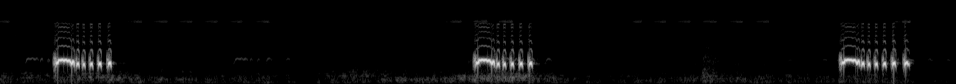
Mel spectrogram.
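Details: Three katok banir calls from a zebra dove, each a slurred coo breaking into a rapid run of clipped, evenly pitched notes, repeated roughly every four seconds, with a faint thin high tone between phrases.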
